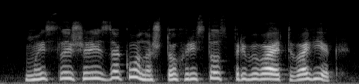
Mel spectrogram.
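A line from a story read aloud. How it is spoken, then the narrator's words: Rude interruption. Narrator (Russian): грубо перебил его раввин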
